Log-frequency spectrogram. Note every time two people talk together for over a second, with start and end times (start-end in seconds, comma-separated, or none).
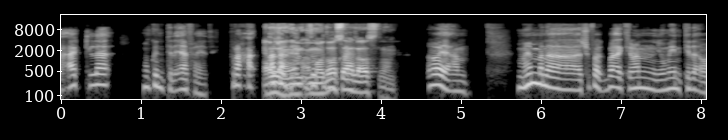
2.5-3.8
